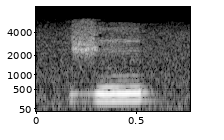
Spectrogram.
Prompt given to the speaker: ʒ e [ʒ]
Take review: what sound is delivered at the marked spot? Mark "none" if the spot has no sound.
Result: none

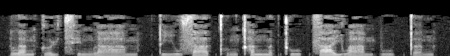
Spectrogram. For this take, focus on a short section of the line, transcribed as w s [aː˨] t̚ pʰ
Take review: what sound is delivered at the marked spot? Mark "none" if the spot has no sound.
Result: aː˨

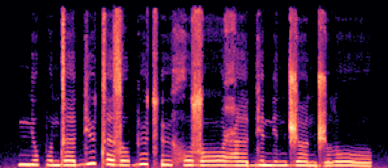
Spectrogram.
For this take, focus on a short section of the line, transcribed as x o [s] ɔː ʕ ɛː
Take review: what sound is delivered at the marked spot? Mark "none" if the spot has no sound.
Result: z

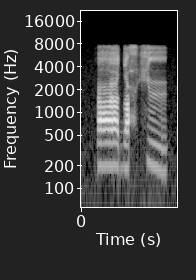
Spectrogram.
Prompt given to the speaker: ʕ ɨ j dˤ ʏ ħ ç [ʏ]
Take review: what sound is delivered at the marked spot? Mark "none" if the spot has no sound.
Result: ɨ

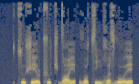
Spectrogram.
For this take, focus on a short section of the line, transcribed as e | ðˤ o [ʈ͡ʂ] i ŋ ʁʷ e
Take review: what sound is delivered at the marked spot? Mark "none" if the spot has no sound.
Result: t͡s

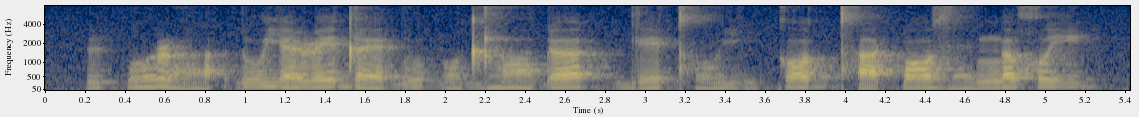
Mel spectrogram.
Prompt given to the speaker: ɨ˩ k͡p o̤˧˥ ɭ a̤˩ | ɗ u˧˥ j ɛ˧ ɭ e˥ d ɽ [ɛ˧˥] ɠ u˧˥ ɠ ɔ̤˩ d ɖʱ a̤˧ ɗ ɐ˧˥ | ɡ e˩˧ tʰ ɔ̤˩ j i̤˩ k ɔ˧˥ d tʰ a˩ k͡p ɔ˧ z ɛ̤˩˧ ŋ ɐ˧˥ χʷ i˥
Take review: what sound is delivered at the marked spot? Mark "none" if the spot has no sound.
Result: ɛ˩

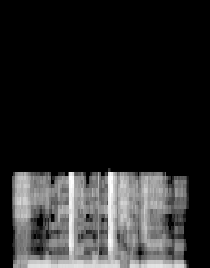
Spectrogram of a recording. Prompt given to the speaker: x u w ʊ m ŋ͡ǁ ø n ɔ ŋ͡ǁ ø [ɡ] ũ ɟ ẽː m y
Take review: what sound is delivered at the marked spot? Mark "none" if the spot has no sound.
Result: x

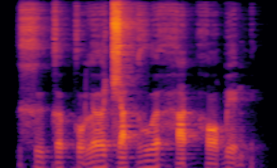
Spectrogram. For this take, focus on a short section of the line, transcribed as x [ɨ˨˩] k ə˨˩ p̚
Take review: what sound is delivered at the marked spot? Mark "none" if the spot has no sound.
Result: ɨ˨˩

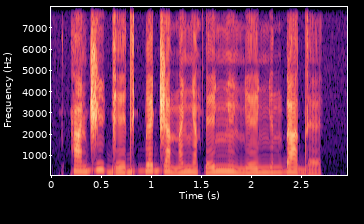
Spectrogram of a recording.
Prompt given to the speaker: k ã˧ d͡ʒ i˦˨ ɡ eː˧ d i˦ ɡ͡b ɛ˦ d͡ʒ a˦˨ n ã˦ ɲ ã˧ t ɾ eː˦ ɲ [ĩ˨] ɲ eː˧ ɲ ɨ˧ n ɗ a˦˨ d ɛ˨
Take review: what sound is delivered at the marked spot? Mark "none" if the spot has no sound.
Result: ĩ˦˨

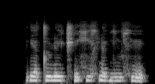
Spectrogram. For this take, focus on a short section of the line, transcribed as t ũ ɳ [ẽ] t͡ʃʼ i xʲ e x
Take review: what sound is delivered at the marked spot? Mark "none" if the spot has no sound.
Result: e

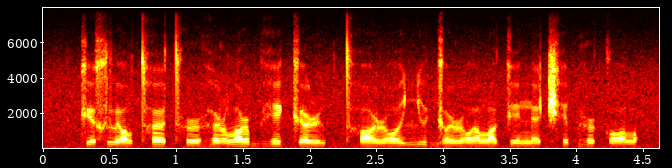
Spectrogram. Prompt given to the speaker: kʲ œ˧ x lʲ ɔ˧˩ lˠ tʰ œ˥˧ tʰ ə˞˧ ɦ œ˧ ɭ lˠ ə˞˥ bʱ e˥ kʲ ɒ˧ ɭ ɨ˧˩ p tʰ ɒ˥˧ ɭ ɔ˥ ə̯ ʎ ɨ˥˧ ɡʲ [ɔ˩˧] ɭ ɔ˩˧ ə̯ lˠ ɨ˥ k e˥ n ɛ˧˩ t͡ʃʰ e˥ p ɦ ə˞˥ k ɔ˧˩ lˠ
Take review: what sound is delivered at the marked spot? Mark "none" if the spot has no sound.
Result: ɔ˩˧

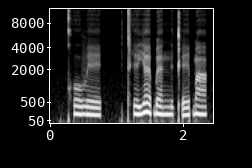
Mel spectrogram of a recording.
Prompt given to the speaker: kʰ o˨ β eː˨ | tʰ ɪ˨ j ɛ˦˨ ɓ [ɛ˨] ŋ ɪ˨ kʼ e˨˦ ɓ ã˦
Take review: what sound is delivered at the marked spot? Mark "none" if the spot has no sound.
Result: ɛ˨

